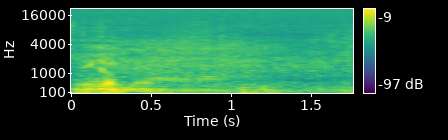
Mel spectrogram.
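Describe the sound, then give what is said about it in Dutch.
A car passes by on a narrow dike road outdoors, its engine hum and tyre noise swelling briefly and then easing off over a couple of seconds. “Het is zo smal dat die auto's hebben ruimte nodig.”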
